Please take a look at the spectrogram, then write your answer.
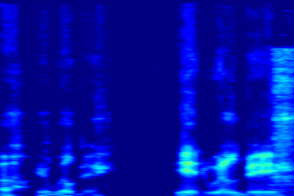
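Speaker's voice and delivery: slow, rough, creaky drawl, words dragged out. Quoting a favorite line from the trailer: Cad Bane voice. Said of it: "the Cad Bane going".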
